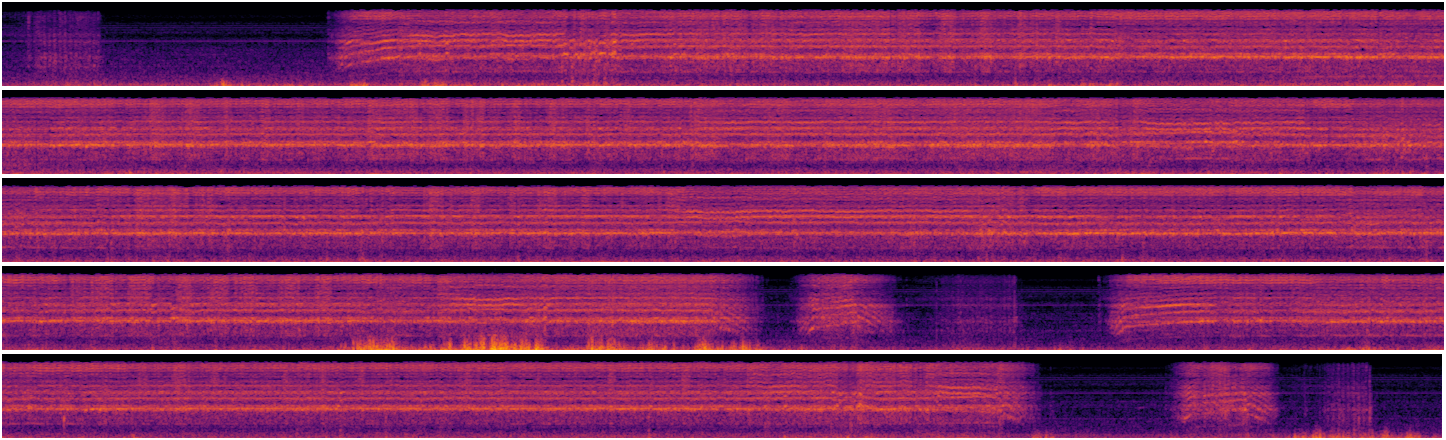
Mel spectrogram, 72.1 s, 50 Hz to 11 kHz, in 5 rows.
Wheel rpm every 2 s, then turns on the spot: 10, 30, 160, 160, 160, 160, 160, 160, 160, 160, 160, 160, 160, 160, 160, 160, 160, 160, 160, 160, 160, 160, 160, 160, 160, 70, 20, 110, 160, 160, 160, 160, 160, 140, 30, 30.
0-2 52-54 70-72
